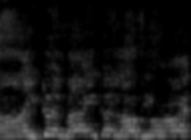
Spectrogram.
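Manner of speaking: high, bright mock hello; chirpy greeting. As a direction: put on a high friendly voice to greet her. Greeting the girl at the club.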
